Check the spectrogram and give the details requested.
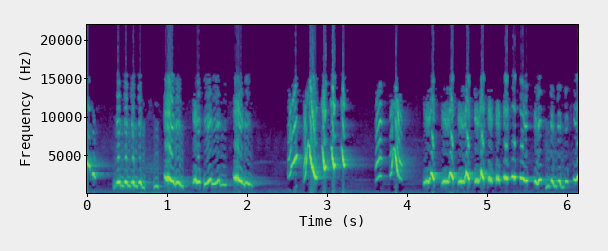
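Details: White-rumped shama song played as a lure to make other shamas sing: rich, fast phrases of chattering and whistled notes, short gaps between bursts, and some sharp high sweeps, all loud and busy.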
